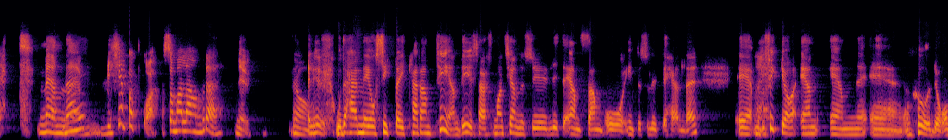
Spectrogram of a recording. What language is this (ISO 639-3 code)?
swe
